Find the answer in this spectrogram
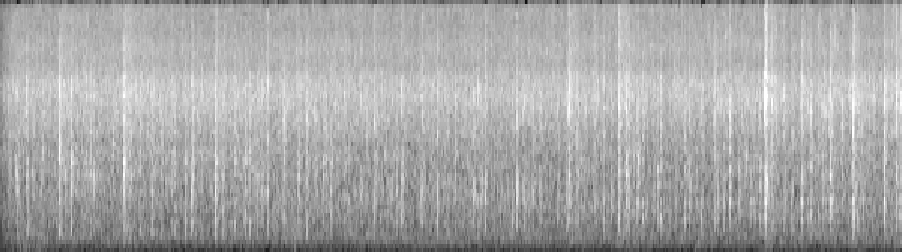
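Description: Steady rain from a hurricane's rain band falling on pavement and plants: an even hiss with frequent sharp drop ticks close by.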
